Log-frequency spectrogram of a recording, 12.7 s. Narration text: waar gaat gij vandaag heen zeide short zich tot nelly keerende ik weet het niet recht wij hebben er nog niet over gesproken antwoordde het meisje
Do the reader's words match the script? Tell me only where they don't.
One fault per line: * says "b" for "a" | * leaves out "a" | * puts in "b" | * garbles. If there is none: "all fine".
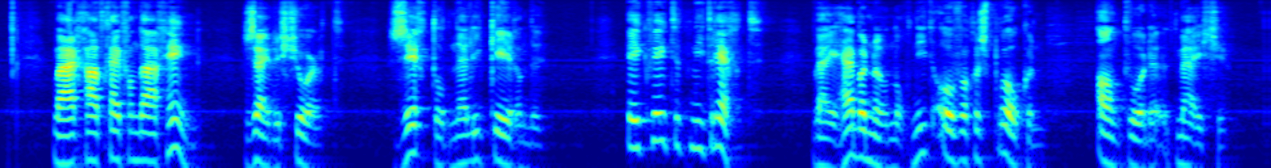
all fine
